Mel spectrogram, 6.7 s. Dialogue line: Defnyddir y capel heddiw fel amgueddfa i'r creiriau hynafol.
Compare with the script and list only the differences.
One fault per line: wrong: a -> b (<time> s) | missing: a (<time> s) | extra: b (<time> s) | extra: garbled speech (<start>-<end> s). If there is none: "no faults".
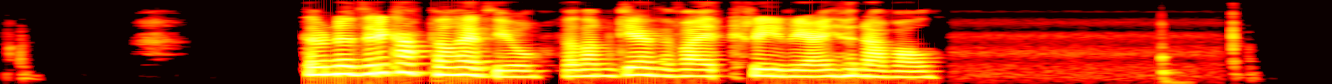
no faults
